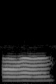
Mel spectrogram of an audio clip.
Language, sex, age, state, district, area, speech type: Assamese, female, 30-45, Assam, Darrang, rural, conversation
